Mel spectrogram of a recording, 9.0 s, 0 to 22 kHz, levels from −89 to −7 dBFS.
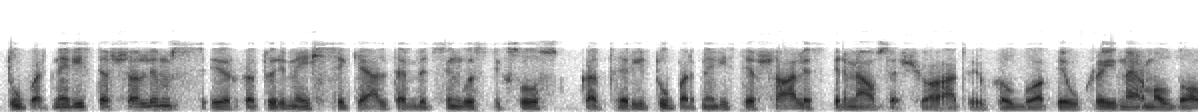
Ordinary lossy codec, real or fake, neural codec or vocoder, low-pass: AAC, 32 kbps; real; none; 7.2 kHz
